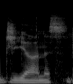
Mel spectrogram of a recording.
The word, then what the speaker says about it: Giannis: I always laugh when people say Giannis. – Giannis, sorry, Giannis. Giannis. – That's how it's spelled. – but I'm not supposed to say it like that.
